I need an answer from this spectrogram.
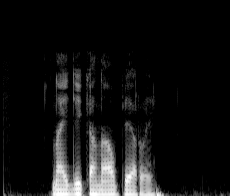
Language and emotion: Russian, neutral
